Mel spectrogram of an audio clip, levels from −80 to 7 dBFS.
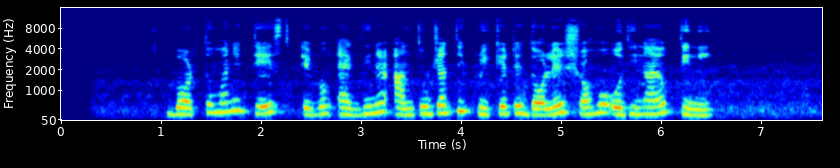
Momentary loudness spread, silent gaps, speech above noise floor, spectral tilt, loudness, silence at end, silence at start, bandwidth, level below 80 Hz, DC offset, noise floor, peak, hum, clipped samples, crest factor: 8 LU; none; 36 dB; -4.5 dB/octave; -24 LUFS; 1.1 s; 1.05 s; 11.5 kHz; -70 dBFS; under 0.1%; -60 dBFS; -8 dBFS; none; under 0.1%; 16 dB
